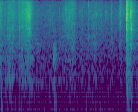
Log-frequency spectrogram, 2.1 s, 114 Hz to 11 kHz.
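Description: Scissors cutting through a 2.5-inch wired ribbon tail: mostly quiet, with one short, sharp snip near the end.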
